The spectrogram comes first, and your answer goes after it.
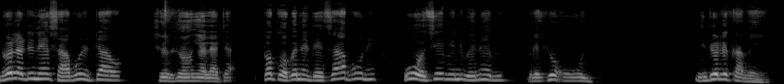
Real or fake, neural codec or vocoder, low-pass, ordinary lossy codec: fake; vocoder, 48 kHz, 128 mel bands, Vocos; none; none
